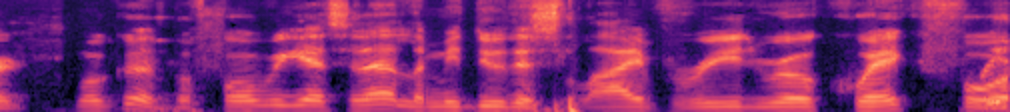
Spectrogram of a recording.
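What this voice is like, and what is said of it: Usual voice. Nothing is said of it.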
